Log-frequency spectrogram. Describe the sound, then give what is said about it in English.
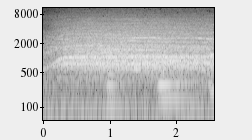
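An audience cheers loudly and steadily in answer to whether they would fly anyway despite a premonition of dying in a plane crash, a dense roar of many voices that holds at full strength for the whole couple of seconds, with a few higher shouts poking through. “If you were in my position, cheer if you would fly anyway.”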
